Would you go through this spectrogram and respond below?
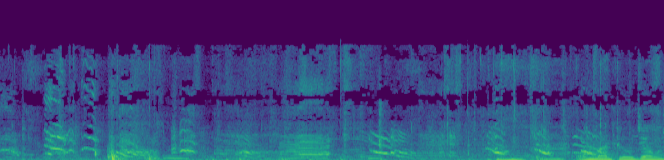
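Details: Pekingese puppies (baby Pekingese) out early in the morning, tumbling about; one whines in thin, high, wavering squeals that rise and fall in quick bursts.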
